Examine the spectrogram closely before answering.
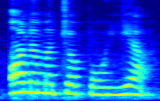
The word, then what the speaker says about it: onomatopoeia: It is pronounced as onomatopoeia.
